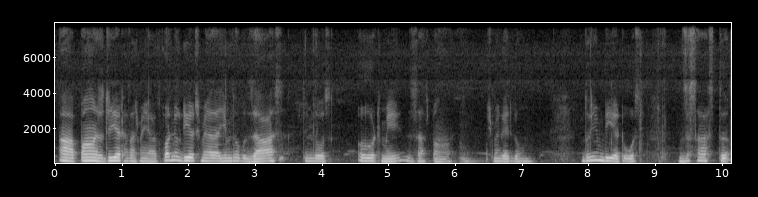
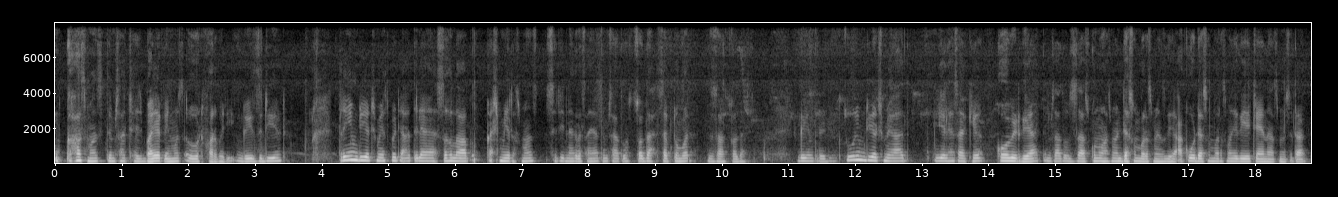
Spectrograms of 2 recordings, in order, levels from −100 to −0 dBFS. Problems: constant background noise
